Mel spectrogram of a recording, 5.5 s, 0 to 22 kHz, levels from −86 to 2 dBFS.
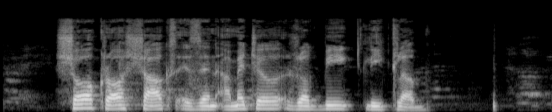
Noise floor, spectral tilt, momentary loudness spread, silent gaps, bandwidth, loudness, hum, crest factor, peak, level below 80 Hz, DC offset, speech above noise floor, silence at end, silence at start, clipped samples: -64 dBFS; -7 dB/octave; 8 LU; none; 11.5 kHz; -17 LUFS; none; 16 dB; 0 dBFS; -54 dBFS; under 0.1%; 48 dB; 0.15 s; 0.6 s; under 0.1%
